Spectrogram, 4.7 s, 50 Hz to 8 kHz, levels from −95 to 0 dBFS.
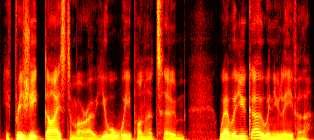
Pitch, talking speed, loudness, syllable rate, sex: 110 Hz, 240 wpm, -17 LUFS, 5.9 syllables/s, male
